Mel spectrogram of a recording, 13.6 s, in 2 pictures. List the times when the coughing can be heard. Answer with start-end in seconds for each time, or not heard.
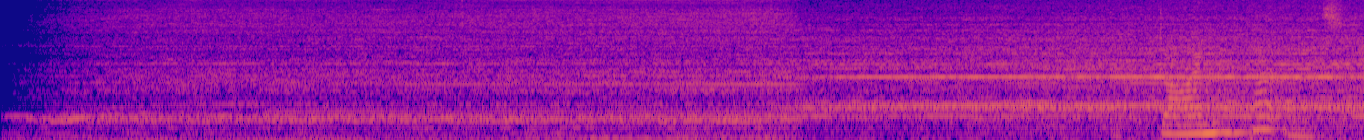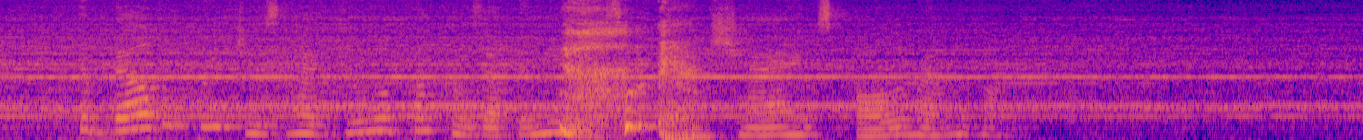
9.2-10.3.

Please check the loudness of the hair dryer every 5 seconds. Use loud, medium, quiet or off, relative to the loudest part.
medium, loud, loud.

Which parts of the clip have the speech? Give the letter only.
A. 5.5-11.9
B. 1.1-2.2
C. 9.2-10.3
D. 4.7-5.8
A.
